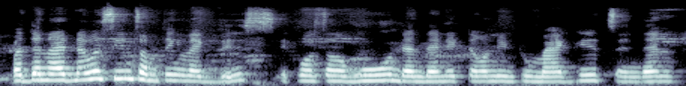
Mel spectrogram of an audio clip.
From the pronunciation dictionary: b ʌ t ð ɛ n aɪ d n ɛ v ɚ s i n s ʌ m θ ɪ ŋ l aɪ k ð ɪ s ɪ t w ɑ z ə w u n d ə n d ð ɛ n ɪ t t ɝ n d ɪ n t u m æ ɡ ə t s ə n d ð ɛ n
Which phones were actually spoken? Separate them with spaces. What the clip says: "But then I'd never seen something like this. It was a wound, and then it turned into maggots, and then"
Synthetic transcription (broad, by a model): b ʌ t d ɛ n aɪ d n ɛ v ɚ s i n s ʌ m t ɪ ŋ l aɪ k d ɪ s ɪ t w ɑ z ə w u n d ə n d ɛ n ɪ t t ɝ n d ɪ n t u m æ ɡ ə t s ə n d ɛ n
